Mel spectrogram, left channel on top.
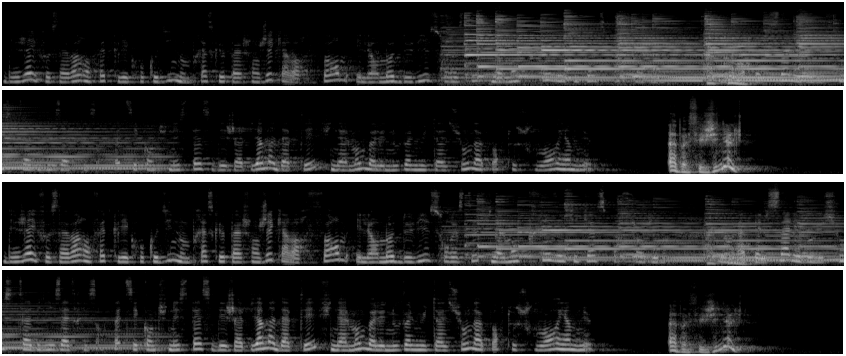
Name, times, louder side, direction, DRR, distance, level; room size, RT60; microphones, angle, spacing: voice 1, 0.0-14.3, right 4 dB, 55° right, 0.5 m, -33 dB
Harp, 4.4-10.2, left 6 dB, 90° left, 0.8 m, -28 dB
voice 2, 7.0-7.5 15.1-15.8, left 5 dB, 55° left, 0.6 m, -29 dB
13.5 x 11.0 x 9.9 m
head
